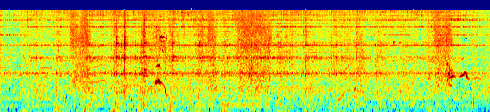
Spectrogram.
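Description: A dog sled pulled by a husky team over a snowy trail: a steady hiss and rattle of the sled on the snow, with a short high squeal that falls in pitch about three seconds in and two short high squeaks near the end.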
